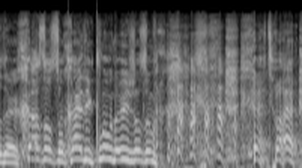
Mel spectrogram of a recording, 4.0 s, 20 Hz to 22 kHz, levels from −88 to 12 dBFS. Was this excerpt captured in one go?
yes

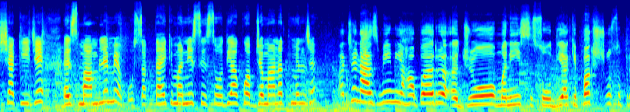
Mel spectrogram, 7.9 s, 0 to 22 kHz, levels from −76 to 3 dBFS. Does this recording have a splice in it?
no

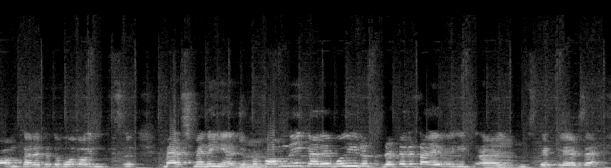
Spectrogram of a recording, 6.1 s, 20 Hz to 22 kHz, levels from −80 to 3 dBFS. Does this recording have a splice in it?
no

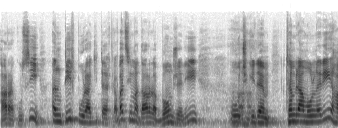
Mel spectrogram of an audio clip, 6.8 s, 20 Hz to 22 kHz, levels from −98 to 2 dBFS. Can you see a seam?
no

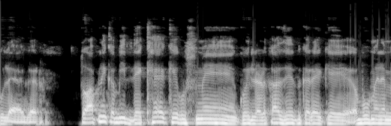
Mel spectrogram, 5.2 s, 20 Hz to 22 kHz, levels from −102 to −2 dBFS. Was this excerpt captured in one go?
yes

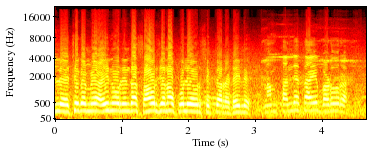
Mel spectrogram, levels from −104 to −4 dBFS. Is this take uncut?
no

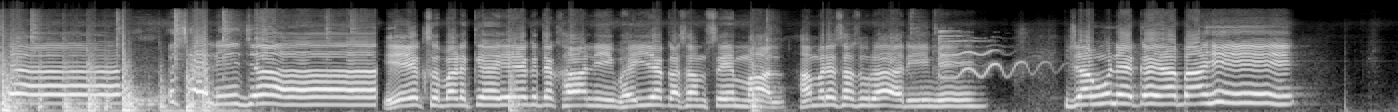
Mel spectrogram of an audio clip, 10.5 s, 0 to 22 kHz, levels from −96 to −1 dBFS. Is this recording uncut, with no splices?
no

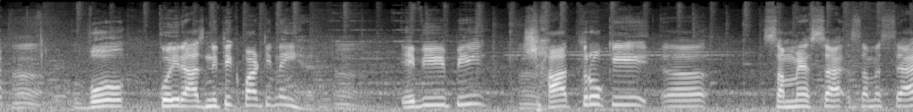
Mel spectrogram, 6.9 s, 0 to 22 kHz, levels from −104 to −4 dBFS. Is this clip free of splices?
yes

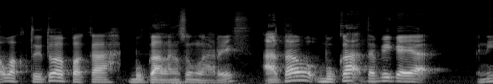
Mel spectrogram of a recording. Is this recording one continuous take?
no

